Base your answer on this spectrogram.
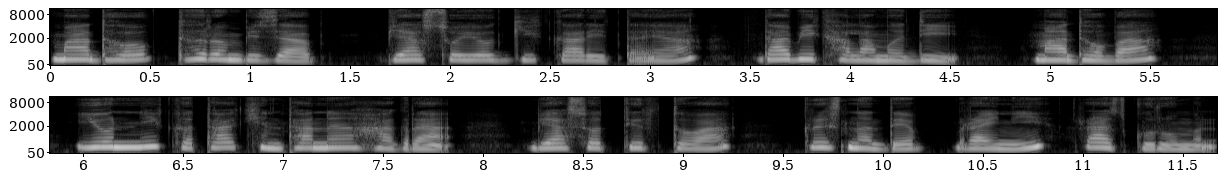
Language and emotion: Bodo, neutral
